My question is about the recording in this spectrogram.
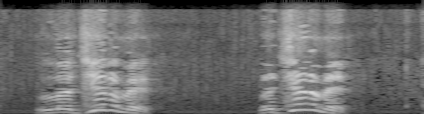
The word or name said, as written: legitimate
